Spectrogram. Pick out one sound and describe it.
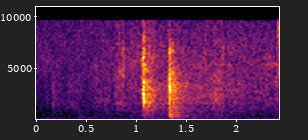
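A door shuts with a knock.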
